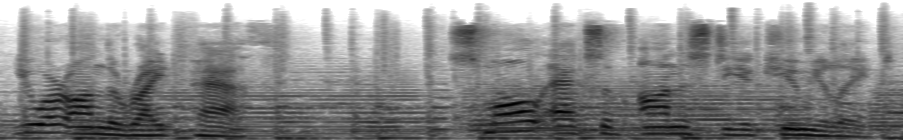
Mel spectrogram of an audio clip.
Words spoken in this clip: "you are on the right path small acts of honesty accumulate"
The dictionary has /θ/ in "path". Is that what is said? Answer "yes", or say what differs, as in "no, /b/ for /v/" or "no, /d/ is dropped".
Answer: yes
